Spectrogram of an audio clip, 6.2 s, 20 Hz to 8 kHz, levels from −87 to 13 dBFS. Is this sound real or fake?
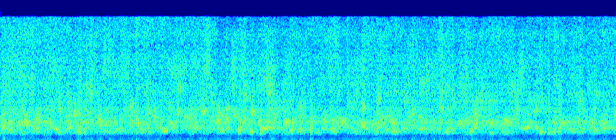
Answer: fake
